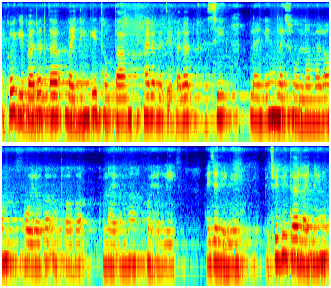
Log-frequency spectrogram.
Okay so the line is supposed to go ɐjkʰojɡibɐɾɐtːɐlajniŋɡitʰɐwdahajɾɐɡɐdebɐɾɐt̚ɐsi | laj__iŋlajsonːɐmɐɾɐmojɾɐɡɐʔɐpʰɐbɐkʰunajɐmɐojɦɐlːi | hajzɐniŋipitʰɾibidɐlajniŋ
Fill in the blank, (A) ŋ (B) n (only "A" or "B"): B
